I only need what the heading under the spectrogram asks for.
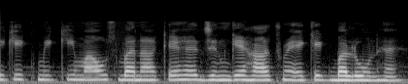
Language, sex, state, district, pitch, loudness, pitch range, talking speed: Hindi, female, Punjab, Pathankot, 205 Hz, -17 LUFS, 200-215 Hz, 175 wpm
